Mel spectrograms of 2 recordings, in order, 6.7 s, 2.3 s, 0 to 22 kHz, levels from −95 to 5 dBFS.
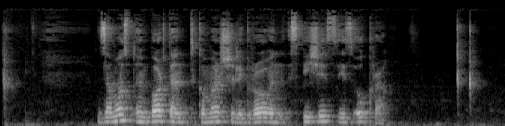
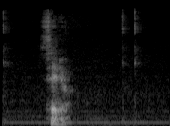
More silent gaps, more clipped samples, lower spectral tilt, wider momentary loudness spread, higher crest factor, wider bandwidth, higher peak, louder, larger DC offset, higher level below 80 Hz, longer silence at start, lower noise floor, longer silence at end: neither; neither; second, -3.5 dB/octave vs -5 dB/octave; second, 13 LU vs 25 LU; about the same, 24 dB vs 24 dB; about the same, 16.5 kHz vs 16.5 kHz; first, -8 dBFS vs -20 dBFS; first, -29 LUFS vs -39 LUFS; neither; about the same, -60 dBFS vs -64 dBFS; about the same, 0.05 s vs 0.05 s; second, -64 dBFS vs -68 dBFS; about the same, 0.4 s vs 0.45 s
